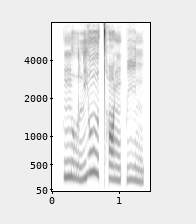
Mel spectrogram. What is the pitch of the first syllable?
low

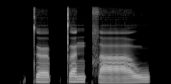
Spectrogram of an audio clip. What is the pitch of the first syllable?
high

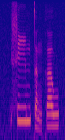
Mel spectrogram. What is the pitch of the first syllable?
high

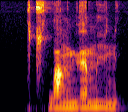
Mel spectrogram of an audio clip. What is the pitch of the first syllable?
rising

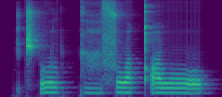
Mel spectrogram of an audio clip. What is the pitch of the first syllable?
low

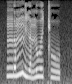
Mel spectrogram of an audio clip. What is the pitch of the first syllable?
rising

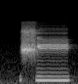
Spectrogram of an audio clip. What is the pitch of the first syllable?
high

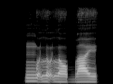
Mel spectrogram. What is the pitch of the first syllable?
falling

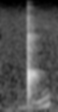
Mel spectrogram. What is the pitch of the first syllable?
rising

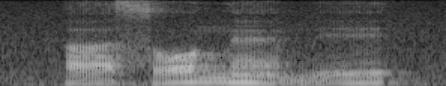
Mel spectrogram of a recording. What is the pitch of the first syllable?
low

